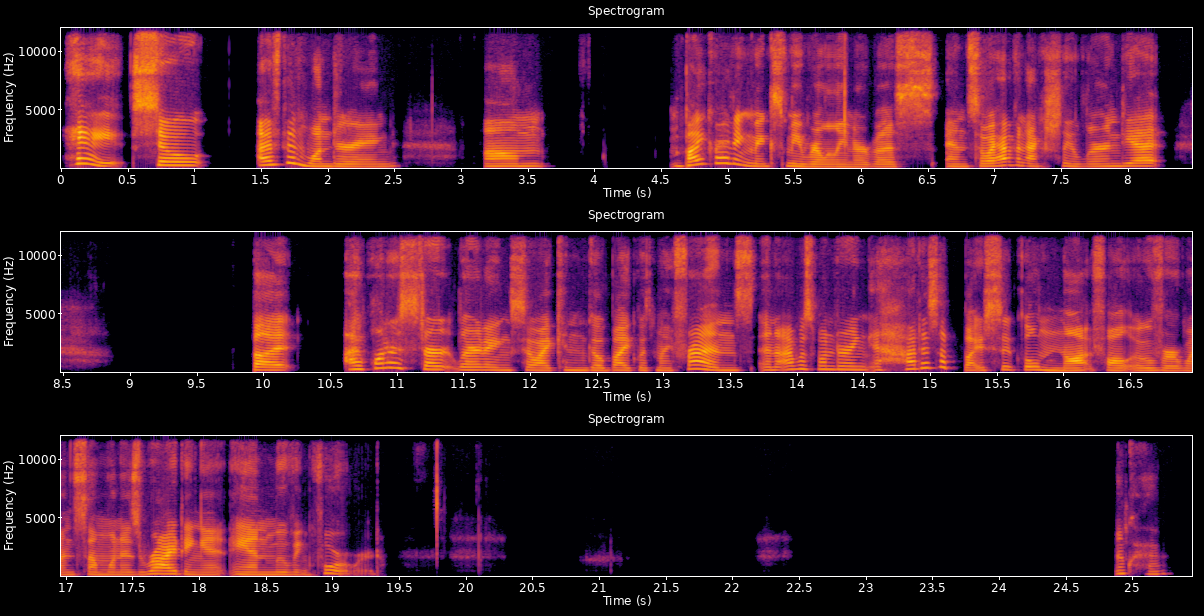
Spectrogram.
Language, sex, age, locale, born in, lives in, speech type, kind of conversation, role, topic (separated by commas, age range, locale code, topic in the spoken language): English, female, 25-29, en-US, United States, United States, read, expert-assistant, asker, How does a bicycle stay balanced when moving?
